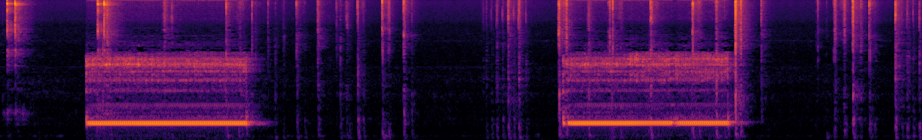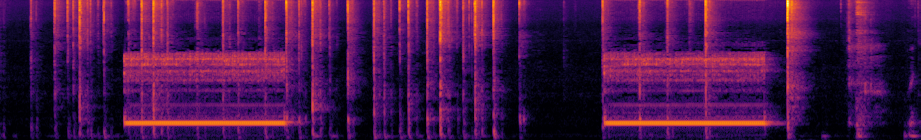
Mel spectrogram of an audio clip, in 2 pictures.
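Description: Outgoing-call ringback tone heard through a smartphone's speaker: four rings, each about two seconds long with about four seconds between them, the call ringing unanswered. Faint small clicks fall between the rings.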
